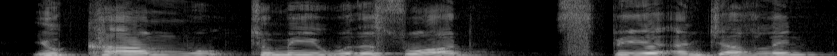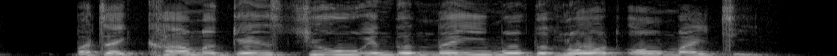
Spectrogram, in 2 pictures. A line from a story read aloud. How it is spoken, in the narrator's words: David shouted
